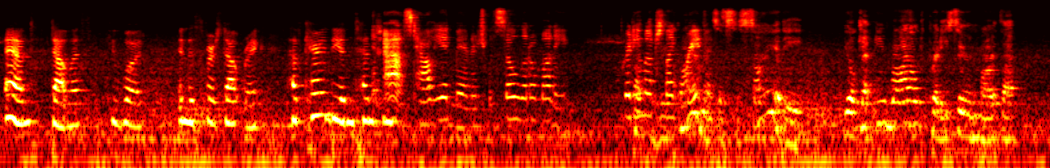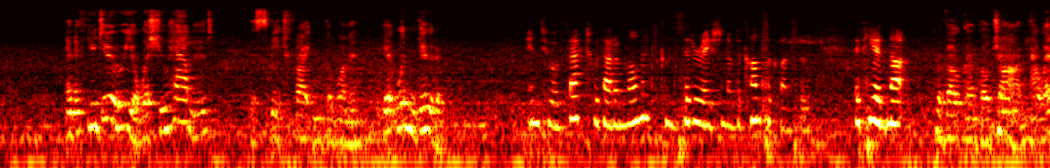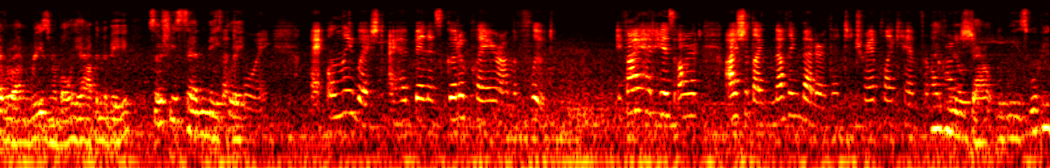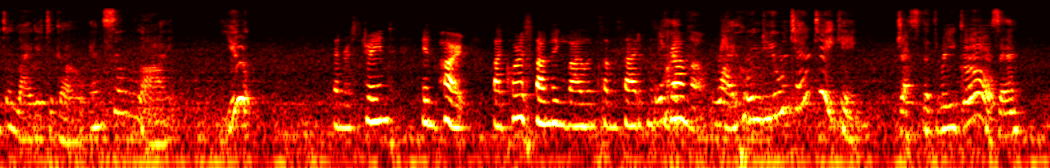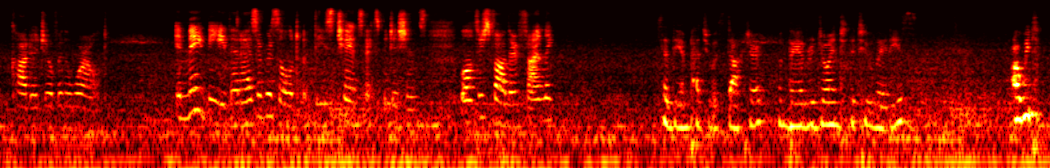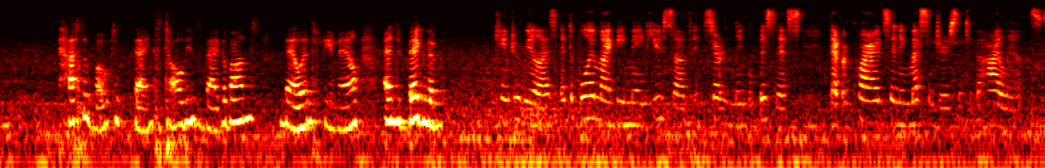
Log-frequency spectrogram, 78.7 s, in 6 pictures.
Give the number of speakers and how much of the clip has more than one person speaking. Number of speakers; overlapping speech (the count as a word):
three, about 4%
